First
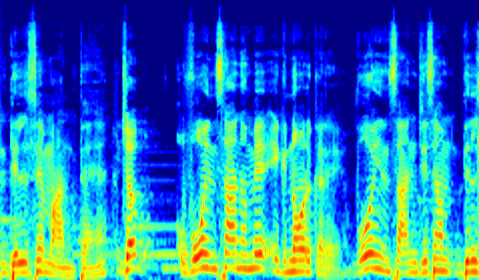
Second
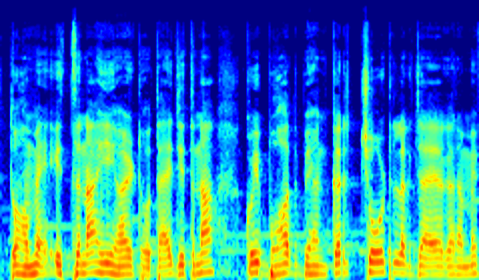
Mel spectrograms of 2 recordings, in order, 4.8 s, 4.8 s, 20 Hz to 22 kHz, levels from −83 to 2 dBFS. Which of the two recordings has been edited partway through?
first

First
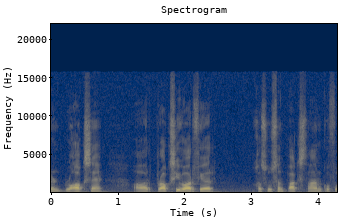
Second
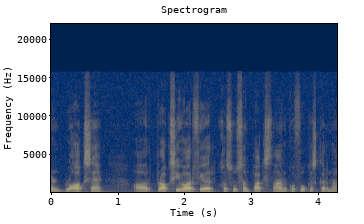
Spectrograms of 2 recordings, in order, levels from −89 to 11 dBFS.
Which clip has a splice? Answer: second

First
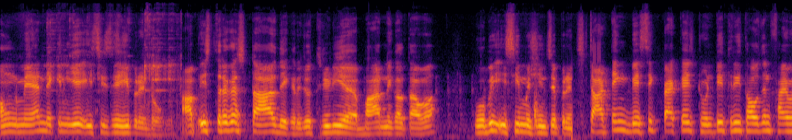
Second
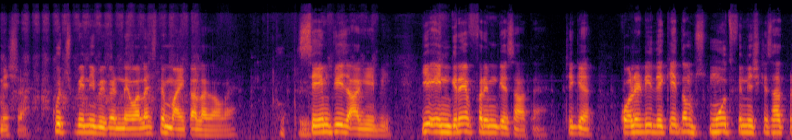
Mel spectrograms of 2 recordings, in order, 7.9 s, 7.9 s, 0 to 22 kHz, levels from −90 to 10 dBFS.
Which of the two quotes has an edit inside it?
first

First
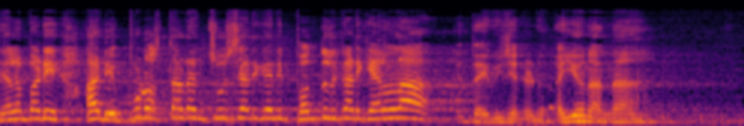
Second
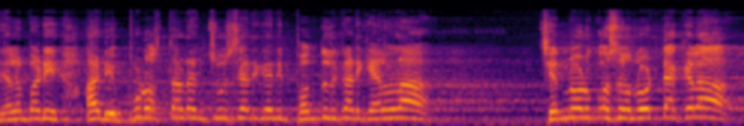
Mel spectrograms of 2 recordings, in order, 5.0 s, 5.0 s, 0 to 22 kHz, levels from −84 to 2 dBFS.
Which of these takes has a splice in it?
first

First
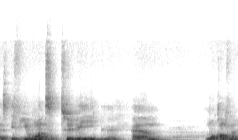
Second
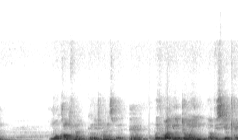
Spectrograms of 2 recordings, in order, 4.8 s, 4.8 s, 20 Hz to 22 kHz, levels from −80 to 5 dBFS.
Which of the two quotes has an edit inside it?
second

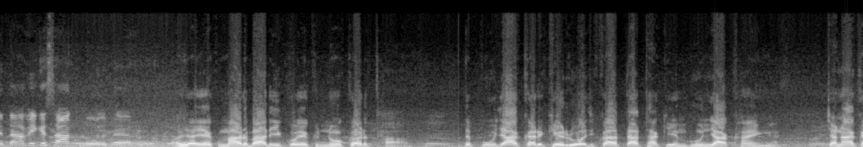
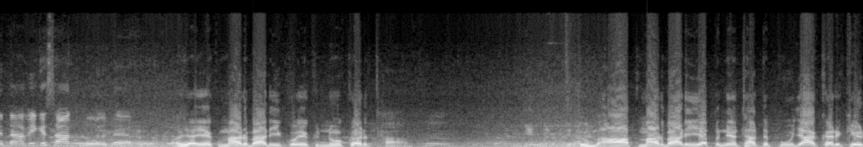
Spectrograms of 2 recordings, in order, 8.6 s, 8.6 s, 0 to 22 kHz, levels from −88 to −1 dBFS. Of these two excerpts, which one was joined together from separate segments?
first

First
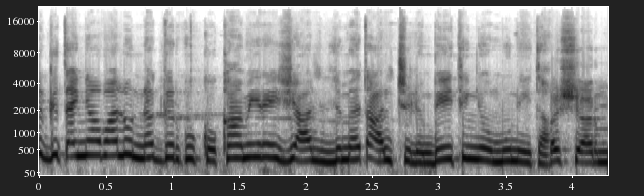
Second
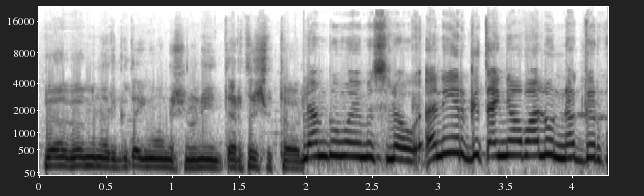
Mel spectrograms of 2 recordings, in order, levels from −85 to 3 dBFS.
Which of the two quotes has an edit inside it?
second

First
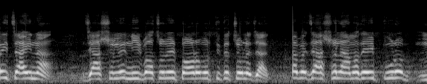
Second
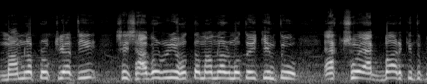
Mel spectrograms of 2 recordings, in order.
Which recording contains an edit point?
first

